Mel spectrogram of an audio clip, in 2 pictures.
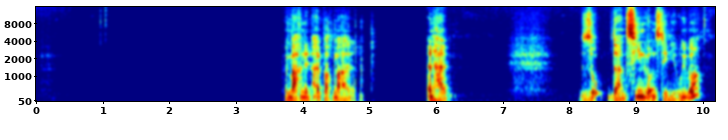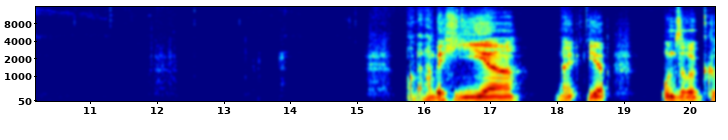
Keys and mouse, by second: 0.9-7.2 drag, 10.7 click, 12.5 middle click, 14.9 click, 16.5 click, 18.3-20.3 drag.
